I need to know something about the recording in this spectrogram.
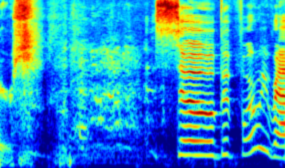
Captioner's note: audience laughing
